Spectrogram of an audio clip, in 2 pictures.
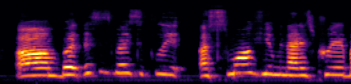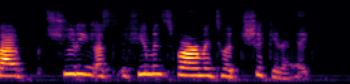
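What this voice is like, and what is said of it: Speaks with a noticeable accent. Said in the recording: “I know you have an accent, so maybe it may just be distorting it.”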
